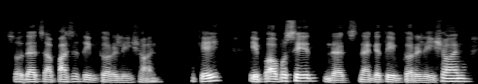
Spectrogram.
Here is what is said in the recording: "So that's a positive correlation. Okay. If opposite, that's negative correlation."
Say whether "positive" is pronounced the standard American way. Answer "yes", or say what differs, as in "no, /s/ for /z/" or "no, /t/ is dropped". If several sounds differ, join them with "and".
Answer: no, /s/ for /z/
